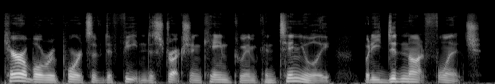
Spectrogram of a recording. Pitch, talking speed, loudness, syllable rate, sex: 100 Hz, 180 wpm, -22 LUFS, 5.3 syllables/s, male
